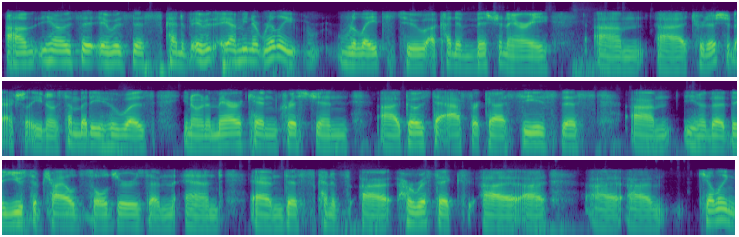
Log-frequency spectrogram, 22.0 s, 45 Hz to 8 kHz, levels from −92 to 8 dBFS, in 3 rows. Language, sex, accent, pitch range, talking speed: English, male, American, 95-115 Hz, 170 wpm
